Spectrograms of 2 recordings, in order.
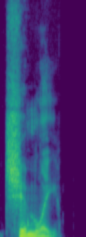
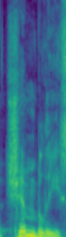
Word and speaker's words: chimney: Yeah, chimbley is a legitimate sort of dialectical variation of chimney.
